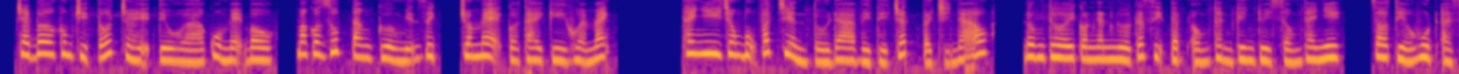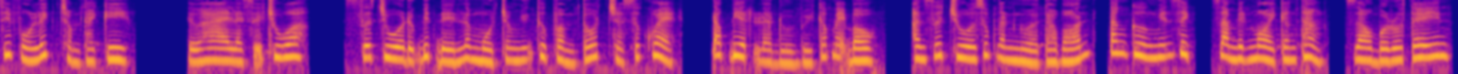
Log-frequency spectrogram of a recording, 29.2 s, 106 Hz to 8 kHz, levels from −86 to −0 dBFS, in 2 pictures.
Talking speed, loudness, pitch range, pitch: 225 wpm, -19 LUFS, 235-300 Hz, 260 Hz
